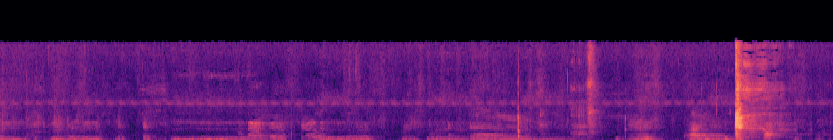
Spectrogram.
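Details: Two German Shorthaired Pointers, a younger dog pestering the older one: low, harmonic growling and grumbling in bursts of about a second, with a whining rise near three seconds and a sharp click-like noise near the end.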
